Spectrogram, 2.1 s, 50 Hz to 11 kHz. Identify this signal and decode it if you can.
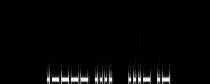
Morse code, heard as a keyed tone, about 50 wpm, 700 Hz. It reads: 1H VA
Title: Winter Field Day Exchanges 50wpm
